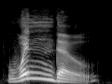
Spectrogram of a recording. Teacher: Nah, untuk perkataan window, win-nya ditekan, window. Jadi ketika menggunakan cara yang menggunakan huruf besar, huruf kecil, win-nya ditulis dengan huruf besar semua, do-nya dengan huruf kecil.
